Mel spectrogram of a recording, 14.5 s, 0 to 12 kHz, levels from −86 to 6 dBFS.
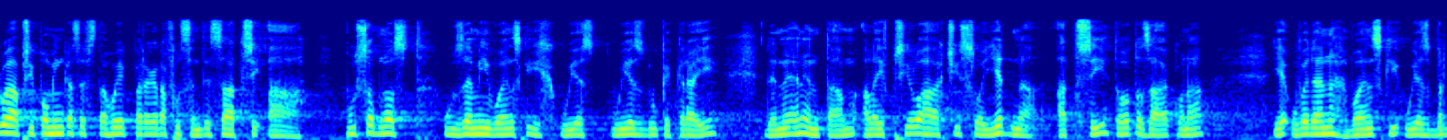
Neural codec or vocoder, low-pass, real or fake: none; 7.2 kHz; real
